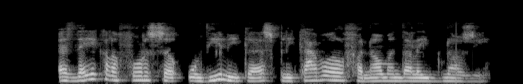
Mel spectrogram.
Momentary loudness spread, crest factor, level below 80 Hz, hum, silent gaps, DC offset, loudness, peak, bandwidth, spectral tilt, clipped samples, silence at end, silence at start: 6 LU; 16 dB; -58 dBFS; none; none; under 0.1%; -18 LUFS; -2 dBFS; 7.4 kHz; -6.5 dB/octave; under 0.1%; 0.35 s; 0.6 s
